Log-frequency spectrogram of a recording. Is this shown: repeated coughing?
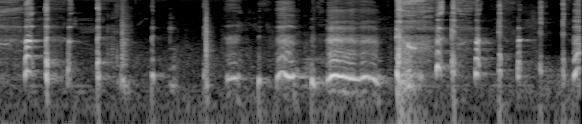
yes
